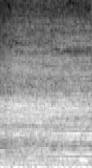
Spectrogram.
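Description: A goat bleating at a goat market in Padre Garcia, Batangas: a single short, close, loud bleat.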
